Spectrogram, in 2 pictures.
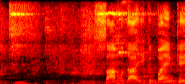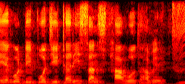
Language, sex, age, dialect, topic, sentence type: Bhojpuri, male, 41-45, Northern, banking, statement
